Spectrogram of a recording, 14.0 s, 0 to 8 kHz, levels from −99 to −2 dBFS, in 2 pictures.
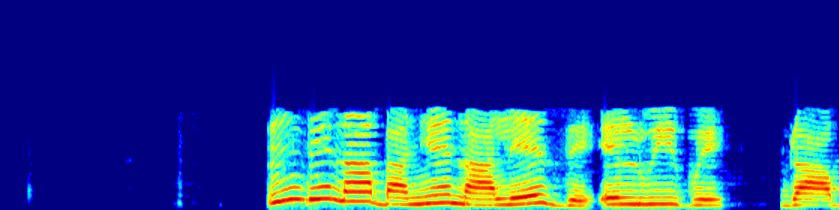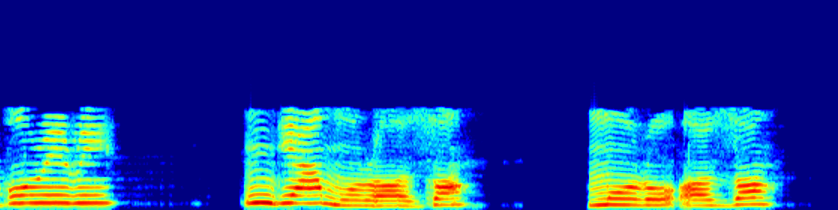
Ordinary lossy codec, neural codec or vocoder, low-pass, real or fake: AAC, 16 kbps; vocoder, 44.1 kHz, 128 mel bands every 256 samples, BigVGAN v2; 7.2 kHz; fake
